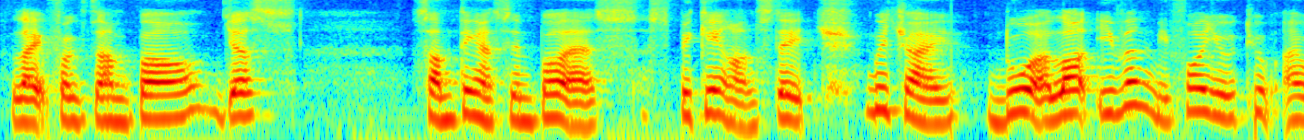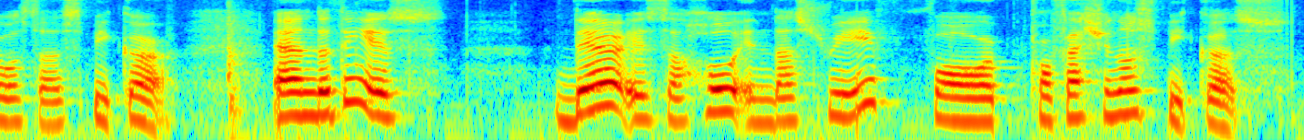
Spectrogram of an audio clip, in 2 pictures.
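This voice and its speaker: Woman, Singaporean accent, young adult, fairly high pitch, confiding vlog talk, earnest. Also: normal speed, a little mellow. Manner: earnest, confiding, repeats for emphasis. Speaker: trading YouTuber. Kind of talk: candid vlog to camera.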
